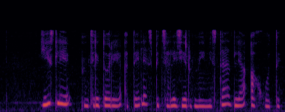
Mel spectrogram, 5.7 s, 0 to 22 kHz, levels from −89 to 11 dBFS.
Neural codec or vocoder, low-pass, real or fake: none; 7.2 kHz; real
